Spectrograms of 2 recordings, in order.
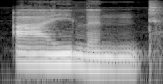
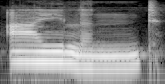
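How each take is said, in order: No difference in how they are said.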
